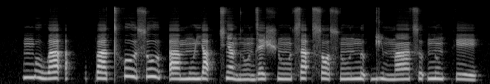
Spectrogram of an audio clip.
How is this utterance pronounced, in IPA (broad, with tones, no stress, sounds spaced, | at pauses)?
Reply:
m o˦˨ w ä˦ ʔ | p ä˨ tʰ o˦˨ ʊ̯ sʰ o˦˨ ʊ̯ ʔ ä˨ m ũ˨ j ä˦ ʔ t͡ɕ ã˦˨ d ũ˨ d ɛ˦˨ ʃ ũ˨ sʰ ä˦ ʔ s ɔ˦˨ sʰ ũ˦ n ʊ˦ ʔ ɡ i˦˨ m ã˦ s ʊ˦ ʔ n ũ˦˨ k e˦˨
